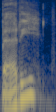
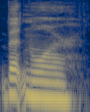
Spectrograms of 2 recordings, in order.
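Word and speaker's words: Bête Noire: initial fight between Alex is it Betty beat Betty oh bet Noir I I didn't know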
